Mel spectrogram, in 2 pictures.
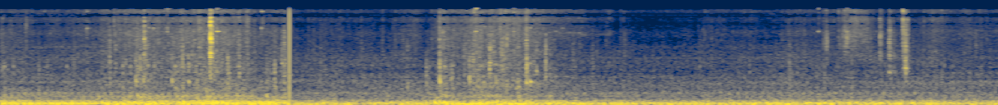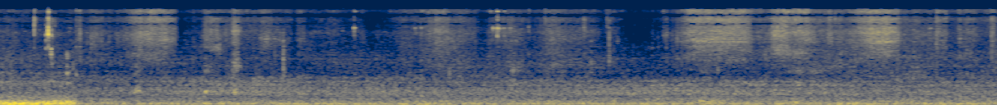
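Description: Ford Ranger Raptor heard from inside the cabin while driving on a rough dirt track: a loud low rumble of tyres and engine, with knocks and rattles from the bumps. About ten seconds in it drops suddenly to a much quieter, steady low rumble.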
